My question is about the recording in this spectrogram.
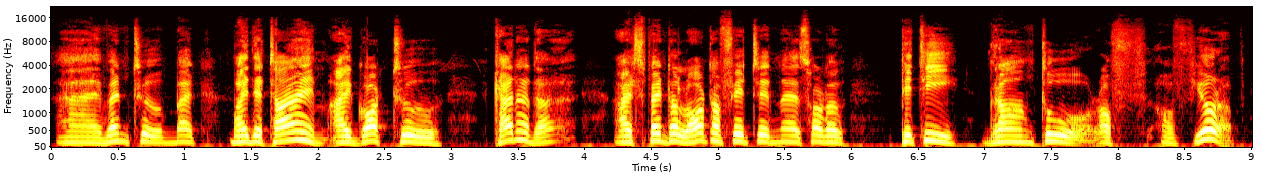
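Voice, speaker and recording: A man of ninety with a posh Indian accent, reminiscing as an interview guest in an educated, measured way with hesitant pauses. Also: a little high, darkish tone, no room sound, studio quality. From central India. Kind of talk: reminiscing in conversation.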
